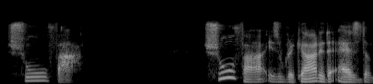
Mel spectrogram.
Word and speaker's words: 书法: In Chinese, the pronunciation is 书法.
